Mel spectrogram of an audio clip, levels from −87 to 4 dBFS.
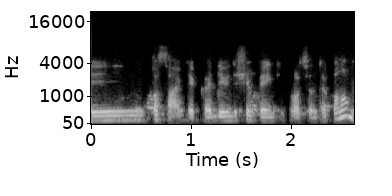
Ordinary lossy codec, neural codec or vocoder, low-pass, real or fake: Opus, 16 kbps; none; 7.2 kHz; real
